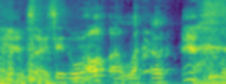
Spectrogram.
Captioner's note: laughing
